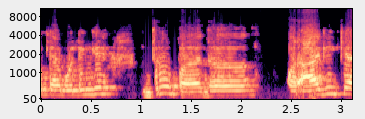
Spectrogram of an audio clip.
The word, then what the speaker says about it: द्रुपद: द्रुपद नहीं है ये, द्रुपद, क्योंकि हलंत नहीं है। अगर हलंत लगा होता तो क्या बोलते? द्रुपद। लेकिन अभी हलंत नहीं है तो क्या बोलेंगे? द्रुपद।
